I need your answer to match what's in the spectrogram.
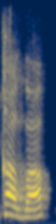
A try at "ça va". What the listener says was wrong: Sava. It is not cava. Sava. Ça va.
